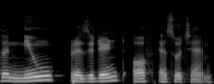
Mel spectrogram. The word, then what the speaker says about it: ASSOCHAM: Next question है, एसोचैम के नए अध्यक्ष के रूप में किसे नियुक्त किया गया है?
